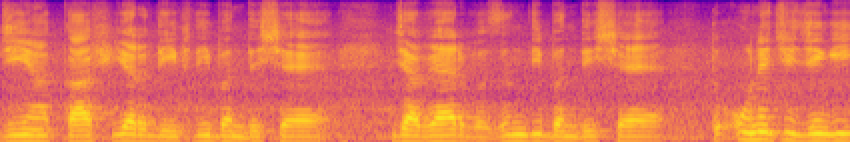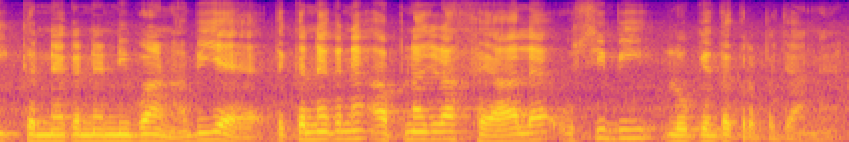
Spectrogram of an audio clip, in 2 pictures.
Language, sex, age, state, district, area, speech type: Dogri, male, 45-60, Jammu and Kashmir, Jammu, urban, spontaneous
